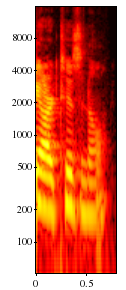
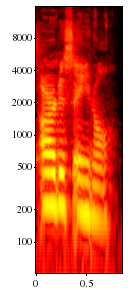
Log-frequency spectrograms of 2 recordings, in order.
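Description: First: The word is said in its usual form. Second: The word is split into 'artist' and 'anal'. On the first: The speaker calls it right. "I say artisanal" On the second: The speaker calls it wrong. "it's artist anal. And we do it on purpose"

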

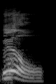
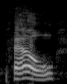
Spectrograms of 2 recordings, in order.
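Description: First: It is said with the standard pronunciation. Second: It is said with the Texan pronunciation. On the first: The speaker calls it right. "You take a pill" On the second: The speaker calls it wrong. "You don't take a pill"

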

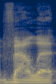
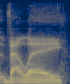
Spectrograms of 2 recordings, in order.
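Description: First: The word ends with a T sound. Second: The word ends without a T sound. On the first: A personal manservant. "pronounced with the T is in reference specifically to like a servant" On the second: Someone who parks cars. "as we refer to it"

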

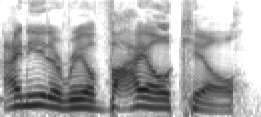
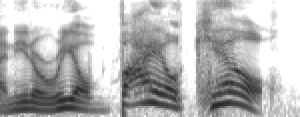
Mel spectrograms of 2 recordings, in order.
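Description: First: The emphasis falls on an odd word. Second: The emphasis falls on the natural word.

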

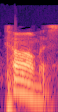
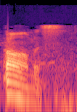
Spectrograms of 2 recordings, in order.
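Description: First: The name begins with a plain t sound. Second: The name begins with a th sound. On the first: The speaker calls it right. "he actually spells his name like it sounds" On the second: The speaker calls it wrong. "spell their name Thomas with a TH, making the th sound"

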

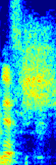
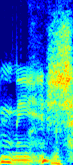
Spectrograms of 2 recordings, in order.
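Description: First: It is said the American way, like nitch. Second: It is said the Canadian French way, like neesh.

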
